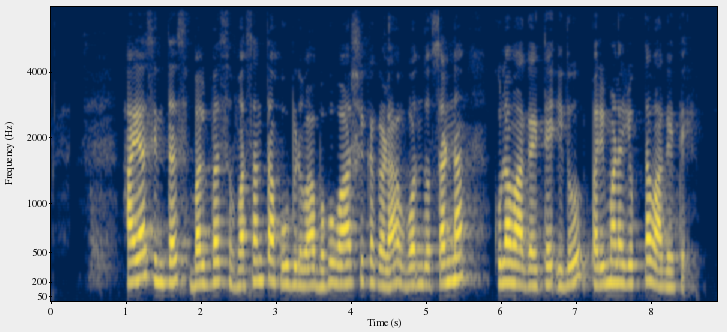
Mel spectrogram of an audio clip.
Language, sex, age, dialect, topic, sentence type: Kannada, female, 60-100, Mysore Kannada, agriculture, statement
